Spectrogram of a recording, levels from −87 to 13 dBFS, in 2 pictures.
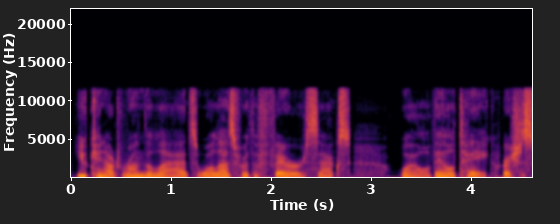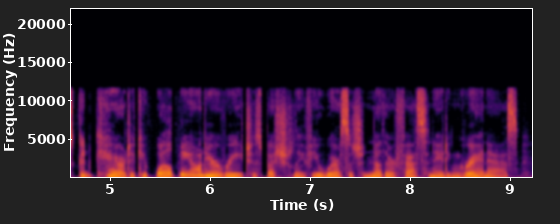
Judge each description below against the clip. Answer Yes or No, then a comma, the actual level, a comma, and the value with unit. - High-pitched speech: Yes, high, 240 Hz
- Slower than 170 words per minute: No, average, 195 wpm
